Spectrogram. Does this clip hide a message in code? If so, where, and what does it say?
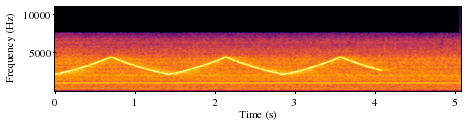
No, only a tone that sweeps in pitch again and again, with radio static, a steady whistle near 1090 Hz and room echo.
